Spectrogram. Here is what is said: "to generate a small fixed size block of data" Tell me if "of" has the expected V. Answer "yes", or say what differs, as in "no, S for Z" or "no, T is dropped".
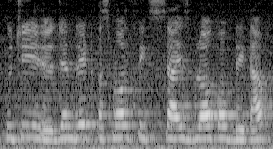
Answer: no, P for V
